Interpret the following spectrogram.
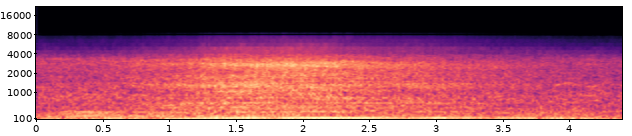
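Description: A road vehicle driving past: a low engine hum and tyre hiss swell to a peak about two seconds in, then fade away.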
